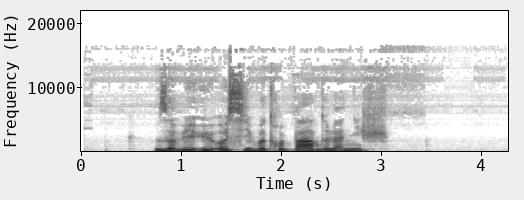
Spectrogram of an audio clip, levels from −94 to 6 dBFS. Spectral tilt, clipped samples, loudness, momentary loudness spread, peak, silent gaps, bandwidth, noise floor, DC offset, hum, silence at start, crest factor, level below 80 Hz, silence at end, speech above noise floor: -3.5 dB/octave; under 0.1%; -18 LUFS; 12 LU; -2 dBFS; none; 17 kHz; -66 dBFS; under 0.1%; none; 0.75 s; 18 dB; -64 dBFS; 1.25 s; 48 dB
